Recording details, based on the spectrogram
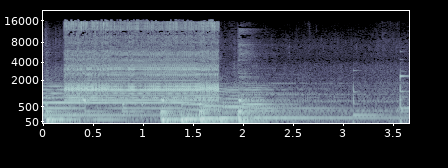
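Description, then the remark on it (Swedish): A loud doorbell rings in one long, continuous electric burst lasting about a second and a half, then its tone lingers and slowly fades, with no one speaking. “Fram tills en dag en ny granne ringer på.”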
